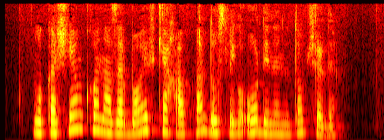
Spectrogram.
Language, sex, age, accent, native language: Uzbek, female, 18-24, Sirdaryo, Uzbek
